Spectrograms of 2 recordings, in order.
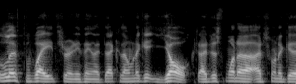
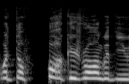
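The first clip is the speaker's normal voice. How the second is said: high, indignant mock yell; retold yelling; 10 semitones higher than usual. Gym manager scolding a sick customer, retold yelling. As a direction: act out the manager telling you off. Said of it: "he's yelling at me".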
